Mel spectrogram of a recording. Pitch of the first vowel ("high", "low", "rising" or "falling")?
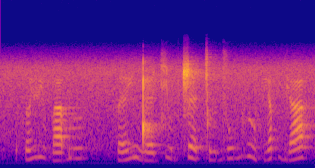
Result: rising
